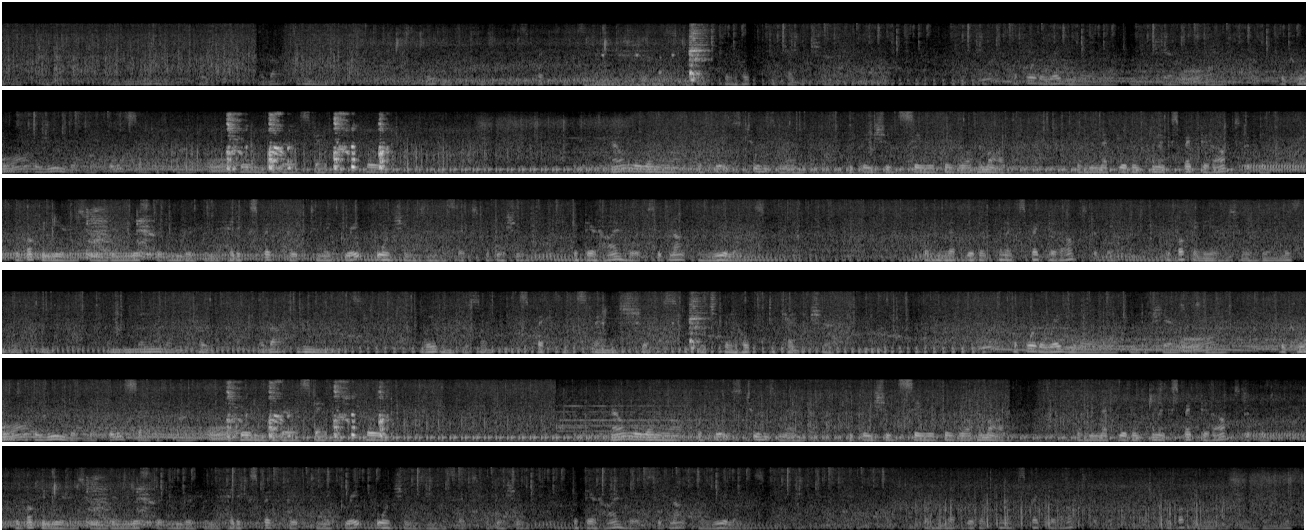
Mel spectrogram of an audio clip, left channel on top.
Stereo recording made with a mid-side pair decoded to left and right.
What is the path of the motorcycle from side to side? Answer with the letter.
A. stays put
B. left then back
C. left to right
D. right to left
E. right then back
D.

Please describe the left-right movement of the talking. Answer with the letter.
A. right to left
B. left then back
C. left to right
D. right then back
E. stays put
A.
